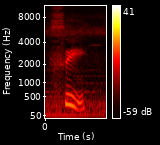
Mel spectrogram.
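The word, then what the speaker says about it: Si (呬): Si, pronounced like sir, with a slow exhale, which is associated with the lungs.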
